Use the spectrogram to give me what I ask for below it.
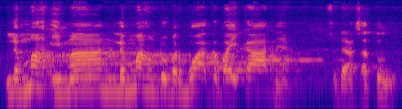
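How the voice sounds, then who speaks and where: A man giving a religious lecture, often addressing listeners as "Pak" and reciting Arabic prayers slowly, with an Acehnese-tinged Indonesian accent. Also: sits high, expressive, sharp tone, slight background noise. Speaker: preacher. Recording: echoey hall, reverberant.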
